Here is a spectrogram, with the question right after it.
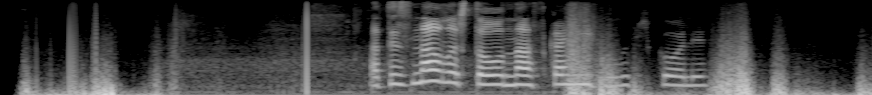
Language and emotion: Russian, positive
